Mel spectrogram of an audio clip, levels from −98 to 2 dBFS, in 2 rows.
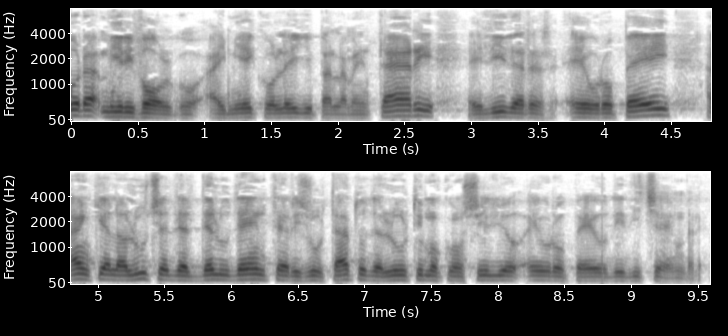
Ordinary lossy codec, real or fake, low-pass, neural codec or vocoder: none; real; none; none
